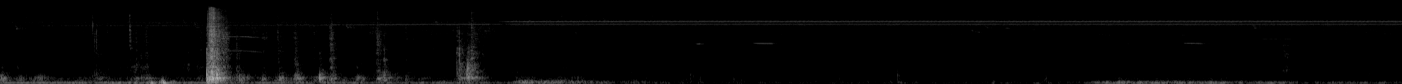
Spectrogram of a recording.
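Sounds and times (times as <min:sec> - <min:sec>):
faint small bird chirps: 0:05.7 - 0:08.2.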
